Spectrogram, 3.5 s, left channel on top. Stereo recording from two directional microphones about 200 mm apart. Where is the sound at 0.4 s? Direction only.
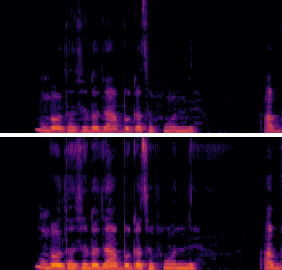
20° right (ahead or behind).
